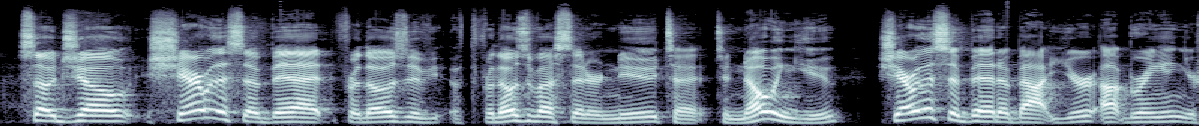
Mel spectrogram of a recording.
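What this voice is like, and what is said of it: Texas accent. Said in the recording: “I have a Texas accent”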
